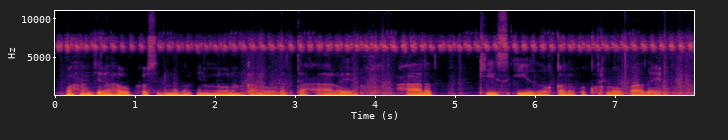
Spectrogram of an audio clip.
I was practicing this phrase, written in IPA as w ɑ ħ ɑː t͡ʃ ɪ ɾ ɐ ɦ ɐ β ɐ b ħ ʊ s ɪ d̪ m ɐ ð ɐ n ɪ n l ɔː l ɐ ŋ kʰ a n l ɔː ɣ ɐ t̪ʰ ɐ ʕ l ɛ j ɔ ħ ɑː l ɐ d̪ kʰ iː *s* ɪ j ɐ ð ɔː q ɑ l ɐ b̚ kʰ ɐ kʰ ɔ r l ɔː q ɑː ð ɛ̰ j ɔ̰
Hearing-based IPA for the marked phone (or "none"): s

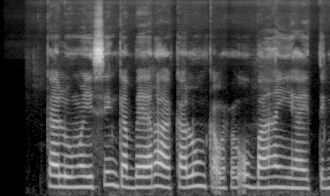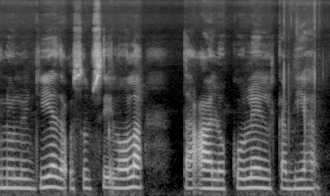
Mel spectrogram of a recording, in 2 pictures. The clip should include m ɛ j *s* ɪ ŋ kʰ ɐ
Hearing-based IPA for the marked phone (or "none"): s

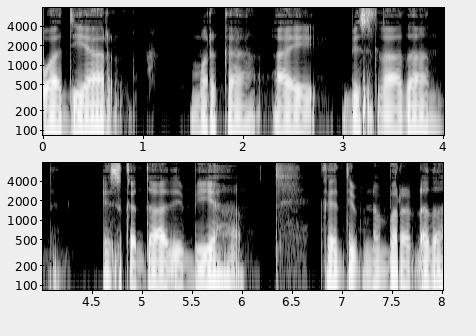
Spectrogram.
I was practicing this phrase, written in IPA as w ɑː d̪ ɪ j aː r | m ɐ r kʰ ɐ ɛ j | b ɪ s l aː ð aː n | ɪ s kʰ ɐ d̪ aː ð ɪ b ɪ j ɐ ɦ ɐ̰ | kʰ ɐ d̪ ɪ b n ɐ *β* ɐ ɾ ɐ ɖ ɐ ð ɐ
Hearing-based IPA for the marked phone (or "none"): b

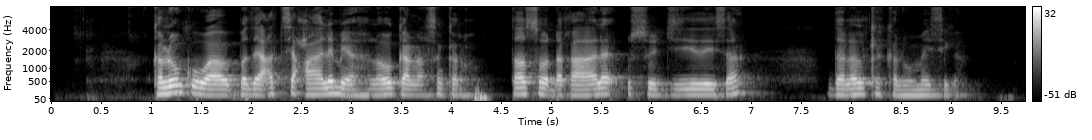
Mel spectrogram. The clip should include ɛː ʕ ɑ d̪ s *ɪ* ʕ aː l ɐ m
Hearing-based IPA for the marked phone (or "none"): ɪ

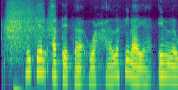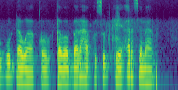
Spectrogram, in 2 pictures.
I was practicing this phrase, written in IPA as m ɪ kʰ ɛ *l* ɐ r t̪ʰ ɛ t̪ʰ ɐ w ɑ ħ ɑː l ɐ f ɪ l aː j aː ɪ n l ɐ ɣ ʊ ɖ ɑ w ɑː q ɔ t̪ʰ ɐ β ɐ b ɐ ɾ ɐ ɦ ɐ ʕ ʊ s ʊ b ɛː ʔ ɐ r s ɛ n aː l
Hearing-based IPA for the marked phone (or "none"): l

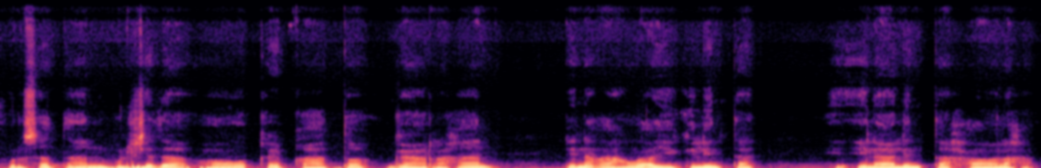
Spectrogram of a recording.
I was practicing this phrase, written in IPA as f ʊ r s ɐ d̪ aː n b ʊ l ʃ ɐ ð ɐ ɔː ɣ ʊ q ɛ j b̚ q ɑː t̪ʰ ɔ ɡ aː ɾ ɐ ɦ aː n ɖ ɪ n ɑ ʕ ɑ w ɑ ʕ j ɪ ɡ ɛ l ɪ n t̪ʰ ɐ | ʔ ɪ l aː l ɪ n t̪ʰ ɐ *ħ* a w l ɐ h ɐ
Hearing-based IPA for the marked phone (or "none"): ħ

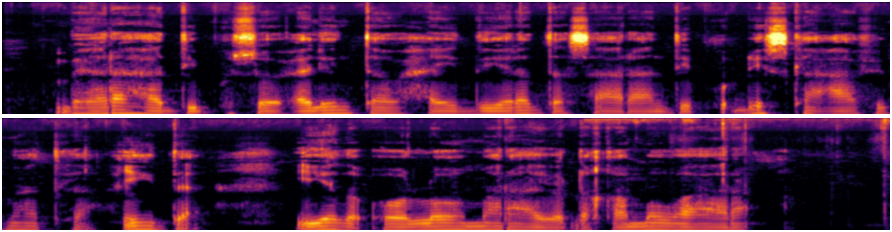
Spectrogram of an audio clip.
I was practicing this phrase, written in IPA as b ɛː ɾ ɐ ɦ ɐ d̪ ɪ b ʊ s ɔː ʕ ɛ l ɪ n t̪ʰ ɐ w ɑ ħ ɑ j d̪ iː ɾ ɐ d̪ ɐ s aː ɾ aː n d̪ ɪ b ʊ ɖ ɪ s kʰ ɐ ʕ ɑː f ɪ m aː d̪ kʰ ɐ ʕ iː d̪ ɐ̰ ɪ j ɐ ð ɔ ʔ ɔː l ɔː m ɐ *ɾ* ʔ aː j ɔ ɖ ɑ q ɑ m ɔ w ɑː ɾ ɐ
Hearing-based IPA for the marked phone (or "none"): ɾ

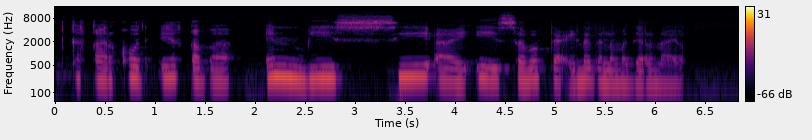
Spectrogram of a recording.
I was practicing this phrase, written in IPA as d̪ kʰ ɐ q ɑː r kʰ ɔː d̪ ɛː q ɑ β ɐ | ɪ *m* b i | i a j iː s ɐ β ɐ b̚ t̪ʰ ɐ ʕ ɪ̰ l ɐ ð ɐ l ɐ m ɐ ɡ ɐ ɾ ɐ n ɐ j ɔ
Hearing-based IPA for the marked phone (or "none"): n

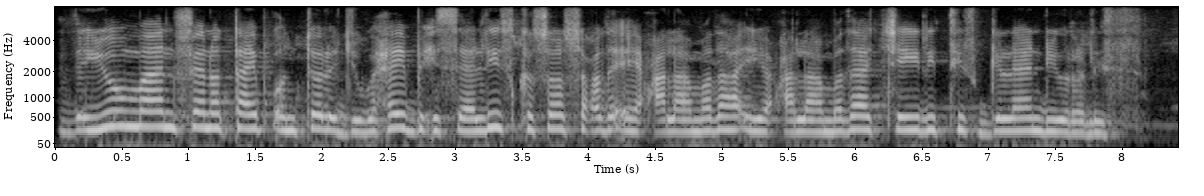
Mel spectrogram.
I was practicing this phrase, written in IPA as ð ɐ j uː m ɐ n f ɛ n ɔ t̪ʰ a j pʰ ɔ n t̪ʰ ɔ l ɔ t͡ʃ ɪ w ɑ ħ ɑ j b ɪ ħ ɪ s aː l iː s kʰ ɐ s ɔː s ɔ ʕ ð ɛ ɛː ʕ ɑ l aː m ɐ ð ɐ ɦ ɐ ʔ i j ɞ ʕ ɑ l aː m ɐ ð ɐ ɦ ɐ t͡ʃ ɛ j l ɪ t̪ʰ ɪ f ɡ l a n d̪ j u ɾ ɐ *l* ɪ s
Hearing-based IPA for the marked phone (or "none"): l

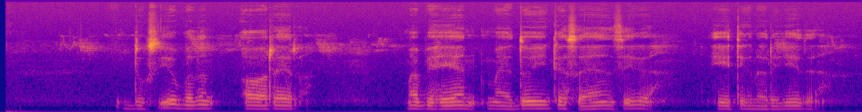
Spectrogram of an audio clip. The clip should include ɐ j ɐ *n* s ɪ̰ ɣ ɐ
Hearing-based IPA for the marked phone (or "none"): n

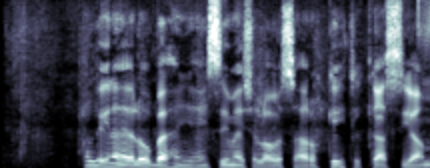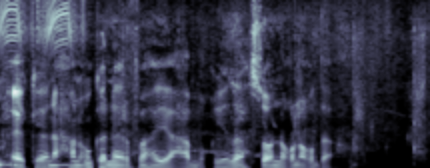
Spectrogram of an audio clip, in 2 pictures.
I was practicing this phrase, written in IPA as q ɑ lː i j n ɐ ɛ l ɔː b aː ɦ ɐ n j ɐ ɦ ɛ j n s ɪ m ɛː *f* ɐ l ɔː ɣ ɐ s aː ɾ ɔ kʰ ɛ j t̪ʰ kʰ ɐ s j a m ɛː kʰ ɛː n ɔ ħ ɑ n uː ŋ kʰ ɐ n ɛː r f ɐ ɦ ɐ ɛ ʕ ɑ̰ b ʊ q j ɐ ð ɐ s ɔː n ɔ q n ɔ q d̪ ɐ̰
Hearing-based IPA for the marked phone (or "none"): ʃ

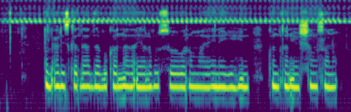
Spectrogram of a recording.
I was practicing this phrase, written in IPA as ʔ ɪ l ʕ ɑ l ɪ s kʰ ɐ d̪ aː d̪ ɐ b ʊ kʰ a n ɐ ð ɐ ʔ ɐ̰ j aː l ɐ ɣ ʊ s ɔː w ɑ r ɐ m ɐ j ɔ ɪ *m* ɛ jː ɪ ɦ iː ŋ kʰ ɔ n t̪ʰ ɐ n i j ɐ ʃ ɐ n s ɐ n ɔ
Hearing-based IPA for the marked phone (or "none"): n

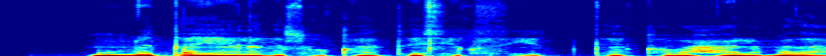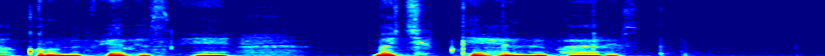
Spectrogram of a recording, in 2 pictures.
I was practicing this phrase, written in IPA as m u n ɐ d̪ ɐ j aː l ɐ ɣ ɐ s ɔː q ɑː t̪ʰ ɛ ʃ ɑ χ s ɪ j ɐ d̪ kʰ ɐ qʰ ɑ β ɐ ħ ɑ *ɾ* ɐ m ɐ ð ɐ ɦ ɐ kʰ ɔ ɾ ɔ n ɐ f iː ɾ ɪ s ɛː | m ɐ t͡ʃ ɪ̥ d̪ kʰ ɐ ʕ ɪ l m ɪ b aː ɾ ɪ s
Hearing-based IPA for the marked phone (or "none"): l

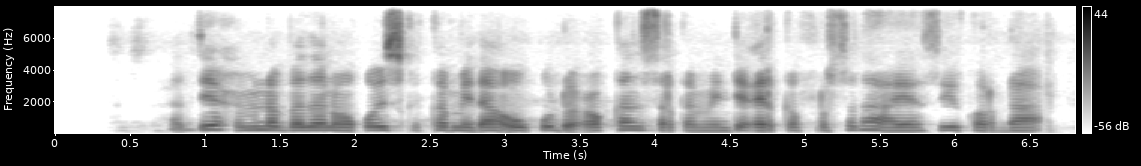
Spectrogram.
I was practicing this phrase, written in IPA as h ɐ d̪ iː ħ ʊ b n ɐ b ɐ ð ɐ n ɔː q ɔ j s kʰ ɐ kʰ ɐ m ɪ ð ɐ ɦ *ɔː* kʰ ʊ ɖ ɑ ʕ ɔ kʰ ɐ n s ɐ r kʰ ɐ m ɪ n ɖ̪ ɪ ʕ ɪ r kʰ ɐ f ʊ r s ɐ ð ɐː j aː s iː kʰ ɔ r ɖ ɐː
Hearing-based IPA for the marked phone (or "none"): uː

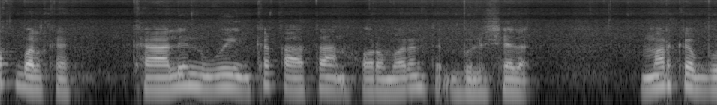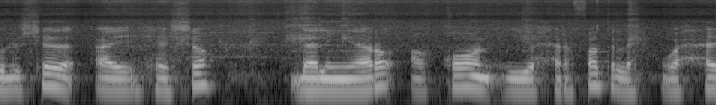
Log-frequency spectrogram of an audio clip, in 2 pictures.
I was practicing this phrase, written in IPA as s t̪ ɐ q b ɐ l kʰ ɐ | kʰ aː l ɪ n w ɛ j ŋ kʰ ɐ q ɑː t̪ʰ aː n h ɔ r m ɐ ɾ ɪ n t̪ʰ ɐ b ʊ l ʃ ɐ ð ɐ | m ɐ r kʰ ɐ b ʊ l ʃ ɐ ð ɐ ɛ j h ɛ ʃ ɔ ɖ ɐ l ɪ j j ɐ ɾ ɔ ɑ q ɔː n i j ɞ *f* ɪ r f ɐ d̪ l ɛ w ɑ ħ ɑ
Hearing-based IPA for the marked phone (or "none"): ħ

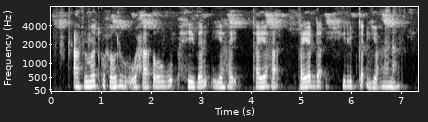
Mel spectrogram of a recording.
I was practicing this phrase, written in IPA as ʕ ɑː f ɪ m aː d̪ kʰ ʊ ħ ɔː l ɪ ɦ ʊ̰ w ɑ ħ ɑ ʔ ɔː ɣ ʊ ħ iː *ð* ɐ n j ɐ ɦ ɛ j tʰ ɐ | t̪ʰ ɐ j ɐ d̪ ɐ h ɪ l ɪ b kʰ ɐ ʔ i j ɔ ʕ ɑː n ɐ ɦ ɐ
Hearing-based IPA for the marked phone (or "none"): ð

